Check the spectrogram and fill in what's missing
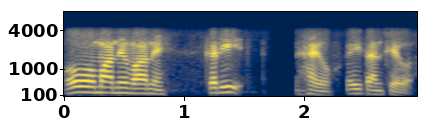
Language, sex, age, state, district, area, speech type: Manipuri, male, 30-45, Manipur, Kakching, rural, conversation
